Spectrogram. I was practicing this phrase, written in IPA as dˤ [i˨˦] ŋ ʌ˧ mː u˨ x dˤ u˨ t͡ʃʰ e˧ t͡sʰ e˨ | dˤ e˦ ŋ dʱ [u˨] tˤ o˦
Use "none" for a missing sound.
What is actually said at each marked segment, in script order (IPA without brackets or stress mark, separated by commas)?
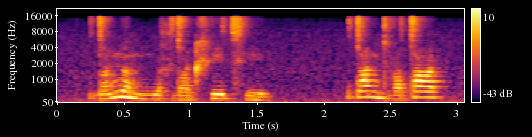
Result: i˨˦, u˨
